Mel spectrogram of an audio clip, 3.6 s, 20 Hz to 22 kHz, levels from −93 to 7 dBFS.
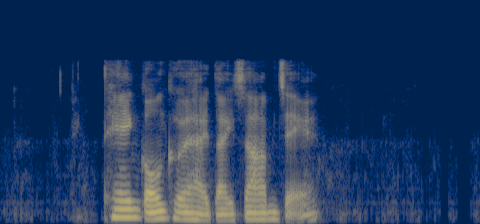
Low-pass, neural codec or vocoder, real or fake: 7.2 kHz; codec, 16 kHz, 4.8 kbps, FACodec; fake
